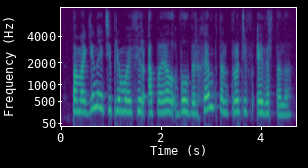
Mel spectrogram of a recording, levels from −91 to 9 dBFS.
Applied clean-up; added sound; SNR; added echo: none; none; none; none.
